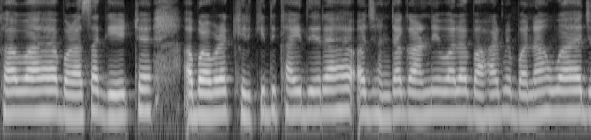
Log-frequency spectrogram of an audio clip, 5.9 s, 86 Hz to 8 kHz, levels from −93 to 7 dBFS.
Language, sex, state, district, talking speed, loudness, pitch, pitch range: Hindi, female, Chhattisgarh, Jashpur, 245 wpm, -19 LUFS, 210 Hz, 195-215 Hz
